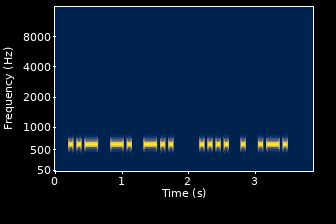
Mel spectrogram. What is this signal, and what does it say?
Morse code, heard as a keyed tone, about 20 wpm, 630 Hz. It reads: UND HER
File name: 20wpm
